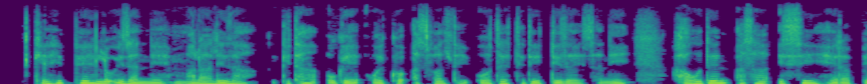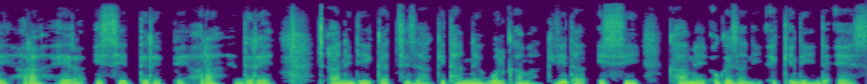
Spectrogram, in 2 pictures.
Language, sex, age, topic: Gamo, male, 25-35, government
